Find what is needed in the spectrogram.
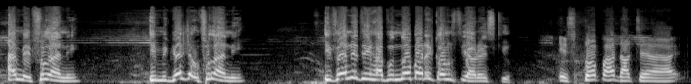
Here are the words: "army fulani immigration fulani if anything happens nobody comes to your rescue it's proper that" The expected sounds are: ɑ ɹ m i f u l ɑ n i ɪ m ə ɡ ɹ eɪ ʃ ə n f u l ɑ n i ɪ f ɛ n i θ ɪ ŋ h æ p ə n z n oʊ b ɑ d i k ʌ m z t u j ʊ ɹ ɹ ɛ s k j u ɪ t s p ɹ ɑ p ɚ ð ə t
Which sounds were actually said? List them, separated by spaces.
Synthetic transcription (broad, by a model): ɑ m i f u l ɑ n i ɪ m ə ɡ ɹ eɪ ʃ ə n f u l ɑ n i ɪ f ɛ n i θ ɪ ŋ h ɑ p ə n n oʊ b ɑ d i k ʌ m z t u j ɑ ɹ ɹ ɛ s k j u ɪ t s p ɹ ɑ p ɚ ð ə t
